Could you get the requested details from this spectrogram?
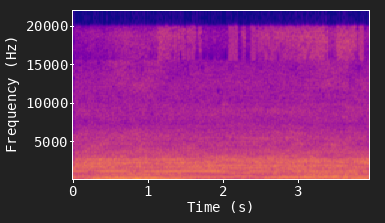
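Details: Bissell PowerGlide Platinum 3545-2 upright vacuum, acquired around 2018, running: a steady roar with a thin whine on top that wavers up and down in a wah-like way. Owner calls the noise bizarre and does not know its cause.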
